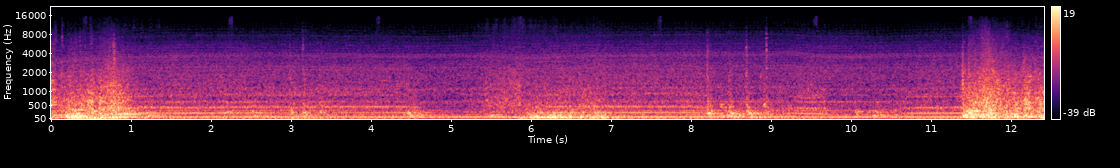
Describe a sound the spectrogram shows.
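Hydraulics whine as an excavator arm swings and lifts.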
